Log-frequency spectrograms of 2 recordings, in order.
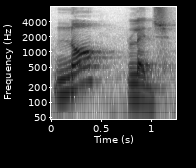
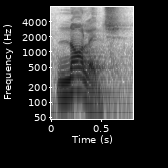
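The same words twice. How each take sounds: First: ನಾಲೆಡ್ಜ್ in two slow separate parts, d silent; split into syllables. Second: Said in the usual way. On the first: Shown as a demonstration. Teacher showing the silent D, ನಾಲೆಡ್ಜ್ slowly syllable by syllable. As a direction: break ನಾಲೆಡ್ಜ್ after the first syllable, pause, then "lej". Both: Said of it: "ಡಿ silent ಮಾಡಬೇಕು".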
